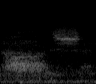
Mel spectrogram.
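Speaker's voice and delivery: breathless whisper through tears; a hushed, choked oh shit; whispered curse. Real, not acted. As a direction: whisper it under your breath, overcome. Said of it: "making me a little emotional".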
